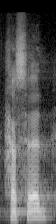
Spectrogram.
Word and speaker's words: chesed: In the Bible, the Hebrew word for mercy is chesed. It's spelled like C-H, but it's pronounced with that Jewish ch sound, chesed.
